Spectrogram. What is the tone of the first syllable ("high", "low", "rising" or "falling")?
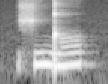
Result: rising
